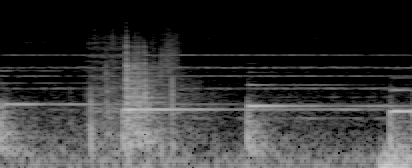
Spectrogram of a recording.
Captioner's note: footsteps; floor creaks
